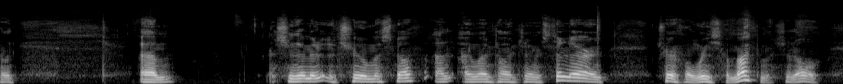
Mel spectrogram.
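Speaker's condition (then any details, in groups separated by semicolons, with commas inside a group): Mouth cancer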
